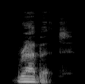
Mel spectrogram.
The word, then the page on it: rabbit: Australian English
